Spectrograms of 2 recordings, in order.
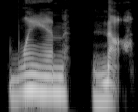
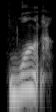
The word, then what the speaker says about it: wanna: Wana na. Right. But native speech is softer, more relaxed. Exactly. Wanna.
